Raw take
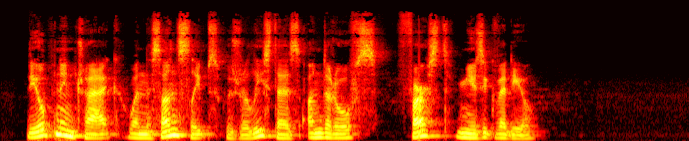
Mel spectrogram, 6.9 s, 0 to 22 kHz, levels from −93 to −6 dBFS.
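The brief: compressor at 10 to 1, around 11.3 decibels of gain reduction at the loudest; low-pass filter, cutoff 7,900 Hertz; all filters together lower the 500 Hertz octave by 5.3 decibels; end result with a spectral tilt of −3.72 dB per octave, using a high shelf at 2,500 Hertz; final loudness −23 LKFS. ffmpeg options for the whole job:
ffmpeg -i in.wav -af "lowpass=7900,equalizer=frequency=500:width_type=o:gain=-7,highshelf=frequency=2500:gain=8,acompressor=threshold=-26dB:ratio=10,volume=8dB" out.wav

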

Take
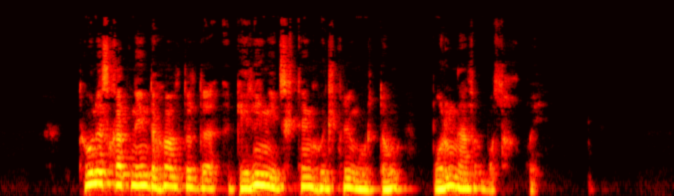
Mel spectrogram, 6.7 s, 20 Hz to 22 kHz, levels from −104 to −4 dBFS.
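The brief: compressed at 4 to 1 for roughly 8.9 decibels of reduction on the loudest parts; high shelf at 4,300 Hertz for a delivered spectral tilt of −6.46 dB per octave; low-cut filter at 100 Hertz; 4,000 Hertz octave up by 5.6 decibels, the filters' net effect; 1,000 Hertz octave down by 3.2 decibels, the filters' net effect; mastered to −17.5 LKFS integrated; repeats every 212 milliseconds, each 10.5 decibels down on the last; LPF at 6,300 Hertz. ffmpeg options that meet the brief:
ffmpeg -i in.wav -af "highpass=100,lowpass=6300,equalizer=frequency=1000:width_type=o:gain=-4.5,equalizer=frequency=4000:width_type=o:gain=5.5,highshelf=frequency=4300:gain=4,acompressor=threshold=-33dB:ratio=4,aecho=1:1:212|424|636:0.299|0.0896|0.0269,volume=20.5dB" out.wav

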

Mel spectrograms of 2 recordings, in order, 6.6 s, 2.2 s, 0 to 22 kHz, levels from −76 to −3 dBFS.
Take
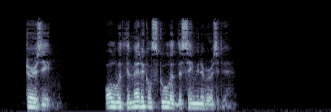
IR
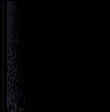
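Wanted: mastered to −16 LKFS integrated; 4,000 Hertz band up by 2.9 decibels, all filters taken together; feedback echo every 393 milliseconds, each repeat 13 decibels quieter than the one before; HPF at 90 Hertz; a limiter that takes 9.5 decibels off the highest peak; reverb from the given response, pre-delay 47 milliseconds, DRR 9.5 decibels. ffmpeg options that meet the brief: -filter_complex "[0:a]highpass=90,equalizer=frequency=4000:width_type=o:gain=3.5,alimiter=limit=-15dB:level=0:latency=1,aecho=1:1:393|786|1179:0.224|0.0493|0.0108,asplit=2[link_01][link_02];[1:a]atrim=start_sample=2205,adelay=47[link_03];[link_02][link_03]afir=irnorm=-1:irlink=0,volume=-6.5dB[link_04];[link_01][link_04]amix=inputs=2:normalize=0,volume=8dB"

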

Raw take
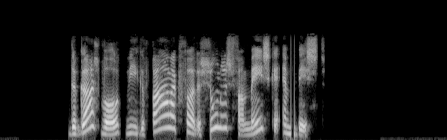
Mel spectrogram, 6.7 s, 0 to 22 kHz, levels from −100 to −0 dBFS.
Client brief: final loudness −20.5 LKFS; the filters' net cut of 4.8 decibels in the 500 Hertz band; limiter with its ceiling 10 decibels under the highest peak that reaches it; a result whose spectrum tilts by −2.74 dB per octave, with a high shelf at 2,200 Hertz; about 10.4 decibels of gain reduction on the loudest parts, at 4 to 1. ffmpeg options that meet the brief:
ffmpeg -i in.wav -af "equalizer=frequency=500:width_type=o:gain=-6.5,highshelf=frequency=2200:gain=9,acompressor=threshold=-25dB:ratio=4,volume=10.5dB,alimiter=limit=-9.5dB:level=0:latency=1" out.wav

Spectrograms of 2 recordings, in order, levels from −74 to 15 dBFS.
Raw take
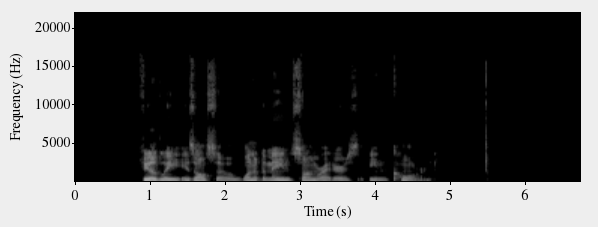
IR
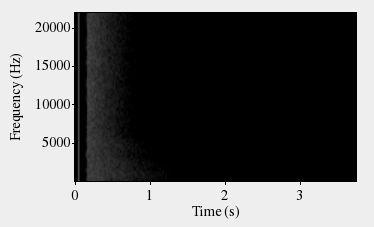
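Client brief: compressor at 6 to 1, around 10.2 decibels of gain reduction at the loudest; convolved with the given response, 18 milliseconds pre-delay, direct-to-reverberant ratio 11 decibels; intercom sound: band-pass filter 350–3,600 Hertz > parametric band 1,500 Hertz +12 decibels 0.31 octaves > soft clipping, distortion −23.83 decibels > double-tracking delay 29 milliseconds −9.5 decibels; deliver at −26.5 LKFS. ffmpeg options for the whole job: -filter_complex "[0:a]acompressor=threshold=-28dB:ratio=6,asplit=2[link_01][link_02];[1:a]atrim=start_sample=2205,adelay=18[link_03];[link_02][link_03]afir=irnorm=-1:irlink=0,volume=-16.5dB[link_04];[link_01][link_04]amix=inputs=2:normalize=0,highpass=350,lowpass=3600,equalizer=frequency=1500:width_type=o:width=0.31:gain=12,asoftclip=threshold=-20.5dB,asplit=2[link_05][link_06];[link_06]adelay=29,volume=-9.5dB[link_07];[link_05][link_07]amix=inputs=2:normalize=0,volume=9.5dB"

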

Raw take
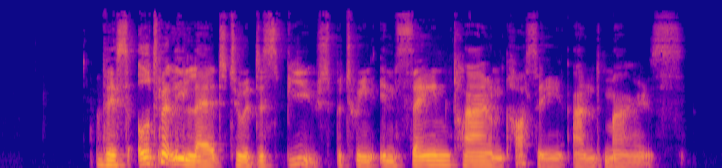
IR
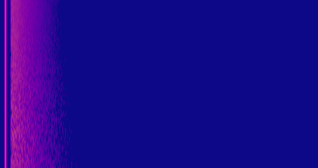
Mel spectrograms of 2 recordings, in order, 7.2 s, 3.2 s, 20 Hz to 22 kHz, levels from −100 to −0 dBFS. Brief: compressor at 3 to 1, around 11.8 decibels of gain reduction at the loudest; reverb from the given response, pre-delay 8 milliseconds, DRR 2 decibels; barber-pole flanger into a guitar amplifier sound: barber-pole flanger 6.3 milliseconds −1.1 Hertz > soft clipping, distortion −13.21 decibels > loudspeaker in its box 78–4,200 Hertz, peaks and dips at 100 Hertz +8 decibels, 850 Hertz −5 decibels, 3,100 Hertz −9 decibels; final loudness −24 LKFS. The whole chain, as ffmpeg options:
-filter_complex "[0:a]acompressor=threshold=-32dB:ratio=3,asplit=2[link_01][link_02];[1:a]atrim=start_sample=2205,adelay=8[link_03];[link_02][link_03]afir=irnorm=-1:irlink=0,volume=1.5dB[link_04];[link_01][link_04]amix=inputs=2:normalize=0,asplit=2[link_05][link_06];[link_06]adelay=6.3,afreqshift=-1.1[link_07];[link_05][link_07]amix=inputs=2:normalize=1,asoftclip=threshold=-29dB,highpass=78,equalizer=frequency=100:width_type=q:width=4:gain=8,equalizer=frequency=850:width_type=q:width=4:gain=-5,equalizer=frequency=3100:width_type=q:width=4:gain=-9,lowpass=frequency=4200:width=0.5412,lowpass=frequency=4200:width=1.3066,volume=14dB"

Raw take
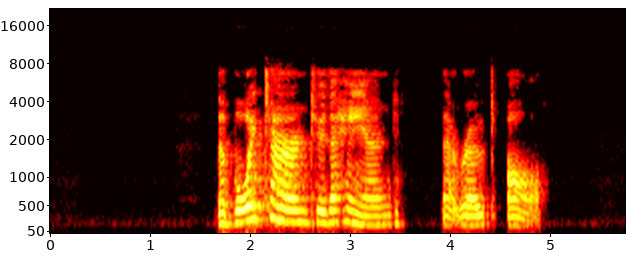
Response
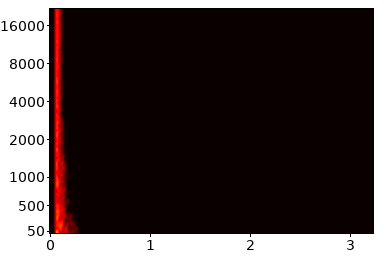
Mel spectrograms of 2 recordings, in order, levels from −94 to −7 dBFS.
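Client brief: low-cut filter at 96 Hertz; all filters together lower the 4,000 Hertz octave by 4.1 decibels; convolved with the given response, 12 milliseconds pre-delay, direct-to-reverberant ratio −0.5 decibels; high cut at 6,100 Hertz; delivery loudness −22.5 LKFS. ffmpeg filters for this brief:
-filter_complex "[0:a]highpass=96,lowpass=6100,equalizer=frequency=4000:width_type=o:gain=-6,asplit=2[link_01][link_02];[1:a]atrim=start_sample=2205,adelay=12[link_03];[link_02][link_03]afir=irnorm=-1:irlink=0,volume=3dB[link_04];[link_01][link_04]amix=inputs=2:normalize=0,volume=-5.5dB"

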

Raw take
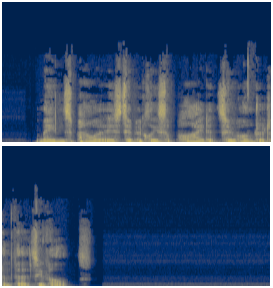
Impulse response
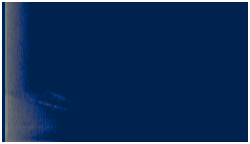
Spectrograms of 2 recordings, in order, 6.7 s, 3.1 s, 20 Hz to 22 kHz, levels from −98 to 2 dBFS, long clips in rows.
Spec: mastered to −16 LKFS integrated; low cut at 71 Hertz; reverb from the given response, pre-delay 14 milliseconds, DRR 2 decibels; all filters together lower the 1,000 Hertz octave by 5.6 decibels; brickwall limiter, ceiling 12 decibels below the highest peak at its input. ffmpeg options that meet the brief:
-filter_complex "[0:a]highpass=71,equalizer=frequency=1000:width_type=o:gain=-7,alimiter=limit=-23dB:level=0:latency=1,asplit=2[link_01][link_02];[1:a]atrim=start_sample=2205,adelay=14[link_03];[link_02][link_03]afir=irnorm=-1:irlink=0,volume=-5dB[link_04];[link_01][link_04]amix=inputs=2:normalize=0,volume=16dB"

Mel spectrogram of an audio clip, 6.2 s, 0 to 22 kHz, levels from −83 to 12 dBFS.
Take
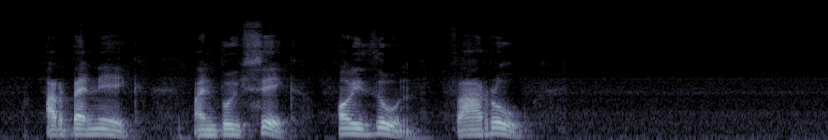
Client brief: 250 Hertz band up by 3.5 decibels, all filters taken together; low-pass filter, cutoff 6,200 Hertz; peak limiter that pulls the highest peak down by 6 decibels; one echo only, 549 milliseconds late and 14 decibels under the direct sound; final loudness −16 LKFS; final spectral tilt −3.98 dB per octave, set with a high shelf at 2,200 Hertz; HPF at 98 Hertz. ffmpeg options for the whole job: ffmpeg -i in.wav -af "highpass=98,lowpass=6200,equalizer=frequency=250:width_type=o:gain=4.5,highshelf=frequency=2200:gain=5,alimiter=limit=-11.5dB:level=0:latency=1,aecho=1:1:549:0.2,volume=9.5dB" out.wav

